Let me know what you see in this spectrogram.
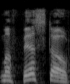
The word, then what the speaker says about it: Mephisto: The great Memphisito. – The great Mephisto, Frankie Lane, man. He was a legend in your, he's from your part of the woods in Alabama. – Yeah, I just mispronounced the fuck out of it. My bad. – That's okay. It's great Mephisto.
